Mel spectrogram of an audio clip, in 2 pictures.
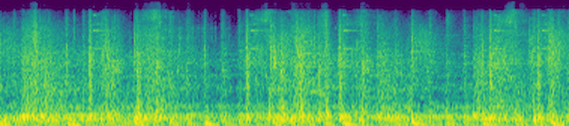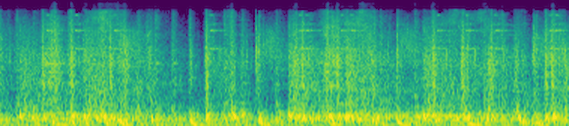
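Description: Sustained automatic gunfire in the police game The Precinct, dense rapid bursts of shots running continuously and loudly with no talk over them.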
